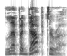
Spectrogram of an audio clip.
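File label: "lepidoptera", British English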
